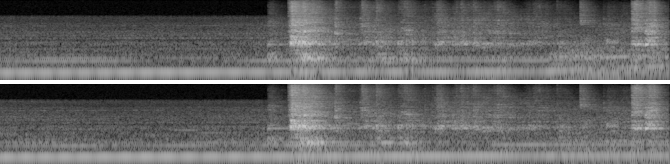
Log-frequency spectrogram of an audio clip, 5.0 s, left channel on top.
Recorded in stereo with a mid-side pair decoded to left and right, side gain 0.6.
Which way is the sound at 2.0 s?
Straight ahead.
